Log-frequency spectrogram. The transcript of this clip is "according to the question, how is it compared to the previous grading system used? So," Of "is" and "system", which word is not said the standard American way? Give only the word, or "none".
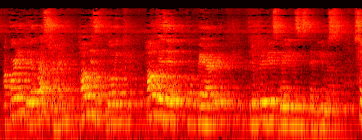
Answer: none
